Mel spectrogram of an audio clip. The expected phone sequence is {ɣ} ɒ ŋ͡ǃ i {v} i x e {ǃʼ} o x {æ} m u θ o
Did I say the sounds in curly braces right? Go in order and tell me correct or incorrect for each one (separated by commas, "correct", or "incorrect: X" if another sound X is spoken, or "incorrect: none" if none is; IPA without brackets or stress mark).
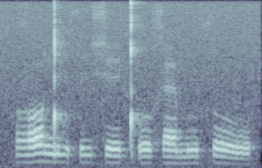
correct, incorrect: θ, correct, correct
